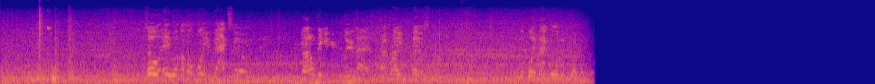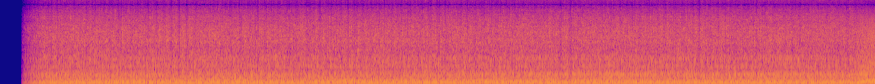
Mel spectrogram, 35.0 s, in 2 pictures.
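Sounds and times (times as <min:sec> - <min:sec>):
car engine idling: 0:18.0 - 0:35.0.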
